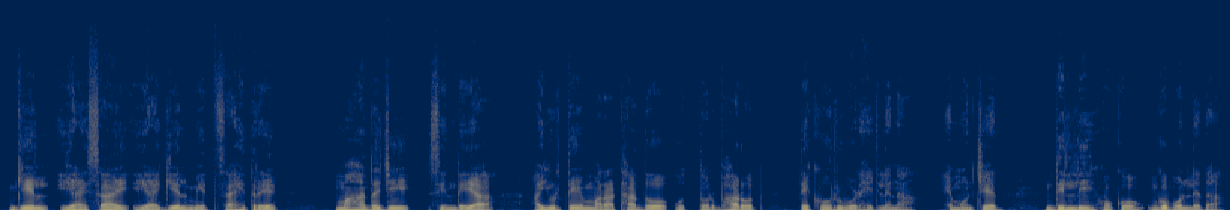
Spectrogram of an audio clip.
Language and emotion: Santali, neutral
